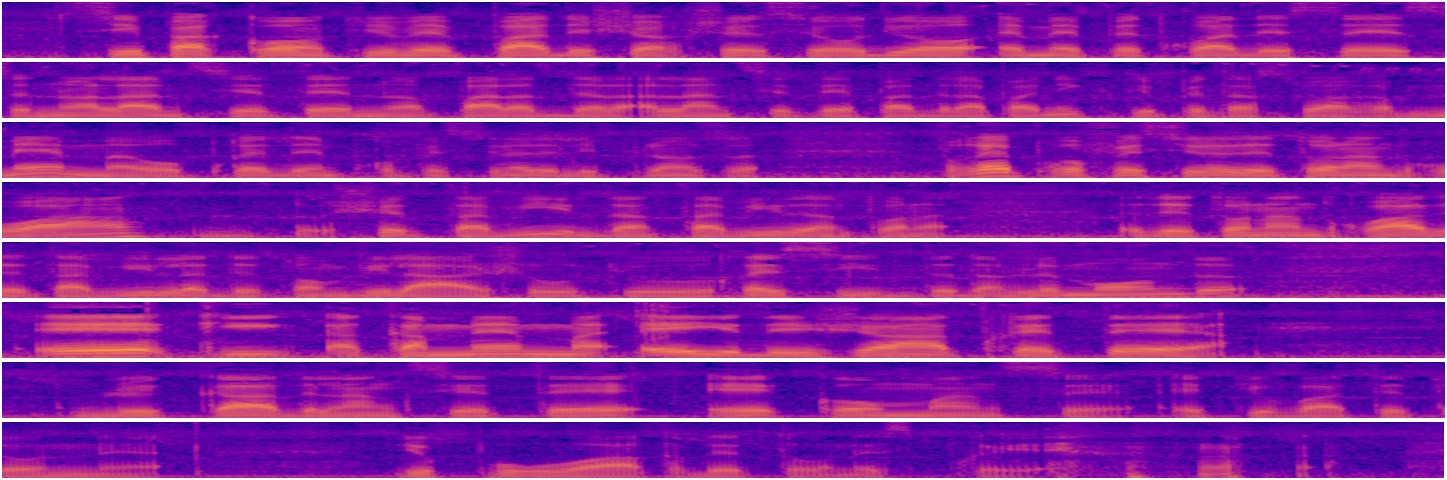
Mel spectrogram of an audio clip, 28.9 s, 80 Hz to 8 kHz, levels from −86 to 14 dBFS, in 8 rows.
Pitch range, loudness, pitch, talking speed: 80-100 Hz, -28 LUFS, 90 Hz, 175 wpm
